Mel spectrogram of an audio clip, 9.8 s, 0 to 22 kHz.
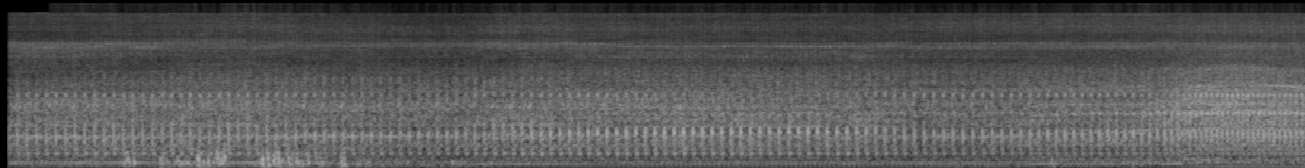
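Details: Daewoo Lanos 1.5 engine at idle: a steady, fast metallic knock rides over the idle and keeps pace with engine speed; engine knock, cause not yet found.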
